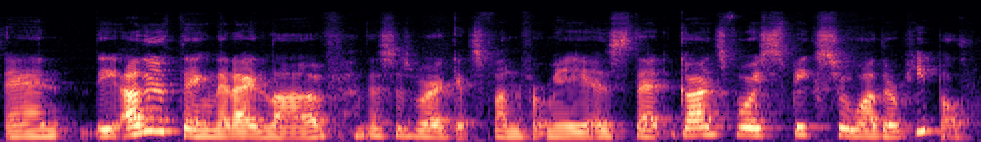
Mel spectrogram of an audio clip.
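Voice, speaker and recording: Speaking at normal speed in a lowish, slightly bright voice, this spiritual teacher looks right into the camera for her daily lesson. She sounds earnest and encouraging, talking directly to the listener.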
